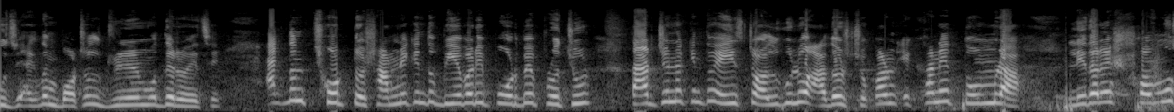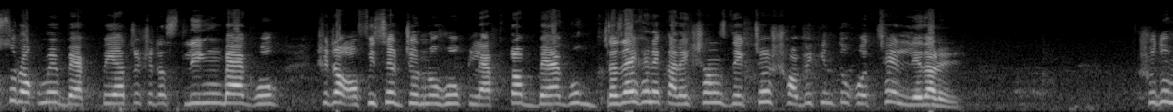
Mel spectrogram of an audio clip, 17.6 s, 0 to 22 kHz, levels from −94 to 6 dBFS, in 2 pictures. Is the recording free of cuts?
yes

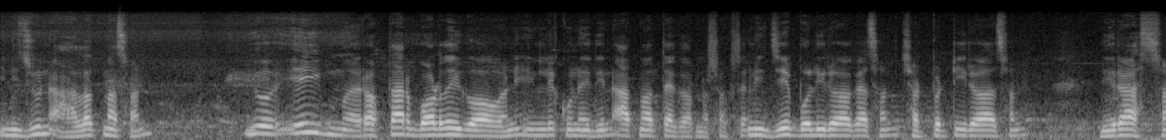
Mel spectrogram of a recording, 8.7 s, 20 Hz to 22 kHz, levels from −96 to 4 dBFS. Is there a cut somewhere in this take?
yes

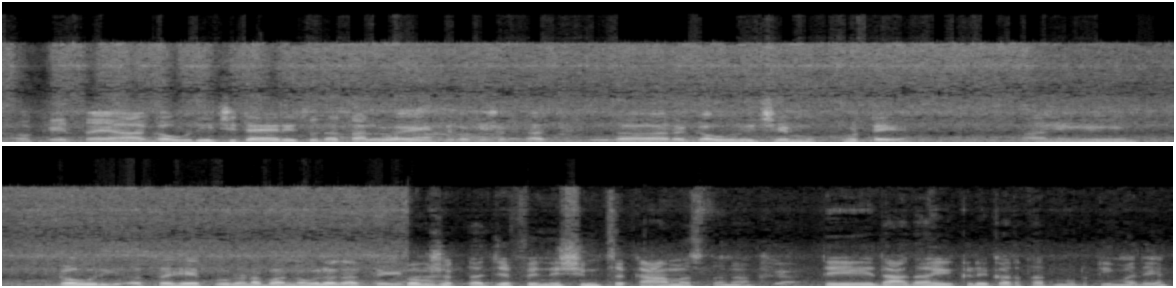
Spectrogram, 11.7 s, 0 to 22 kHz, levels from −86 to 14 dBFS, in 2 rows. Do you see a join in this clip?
yes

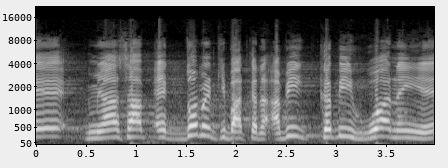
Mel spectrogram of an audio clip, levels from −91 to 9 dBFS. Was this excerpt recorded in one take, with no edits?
yes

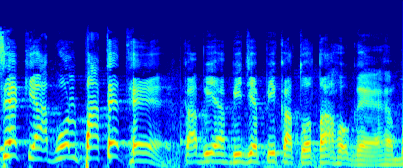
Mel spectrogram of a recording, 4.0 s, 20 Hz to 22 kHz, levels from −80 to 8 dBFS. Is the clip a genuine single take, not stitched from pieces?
no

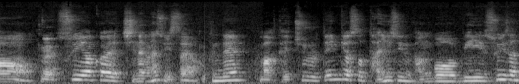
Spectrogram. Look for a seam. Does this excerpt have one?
yes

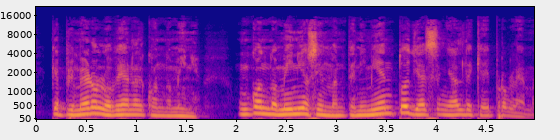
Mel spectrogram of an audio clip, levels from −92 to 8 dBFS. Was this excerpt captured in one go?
yes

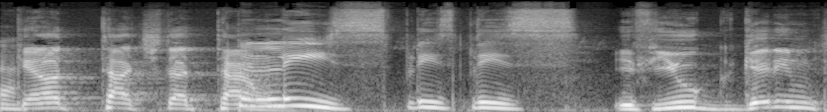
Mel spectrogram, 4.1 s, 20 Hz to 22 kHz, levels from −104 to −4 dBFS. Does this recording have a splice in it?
no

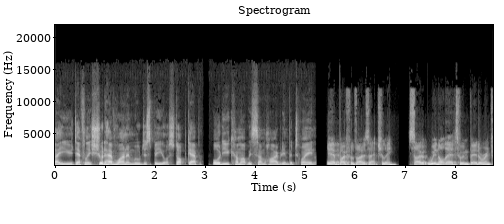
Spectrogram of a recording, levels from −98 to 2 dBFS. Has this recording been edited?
yes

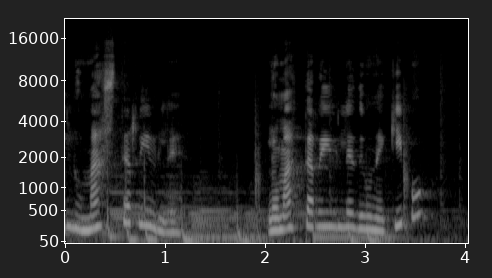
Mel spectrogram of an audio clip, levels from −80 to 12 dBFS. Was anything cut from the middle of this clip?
no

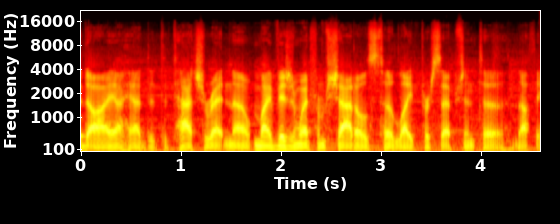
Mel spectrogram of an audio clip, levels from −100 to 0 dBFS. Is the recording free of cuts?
no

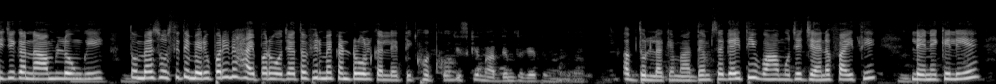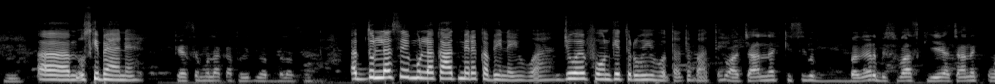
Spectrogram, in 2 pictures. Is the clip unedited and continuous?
yes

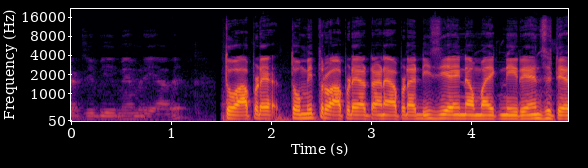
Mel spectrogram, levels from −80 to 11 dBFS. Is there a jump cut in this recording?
yes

